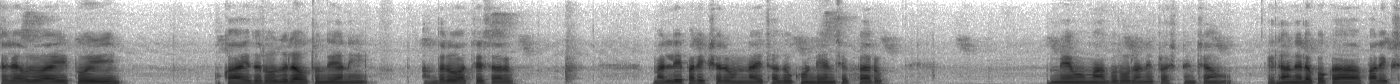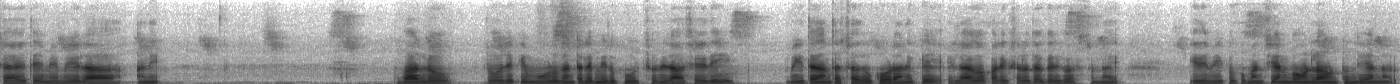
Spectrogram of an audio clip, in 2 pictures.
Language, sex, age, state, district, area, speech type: Telugu, male, 18-30, Telangana, Sangareddy, urban, spontaneous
